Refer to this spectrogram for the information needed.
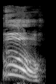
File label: Female Constable combat sound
